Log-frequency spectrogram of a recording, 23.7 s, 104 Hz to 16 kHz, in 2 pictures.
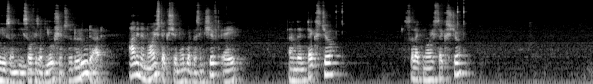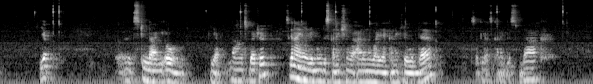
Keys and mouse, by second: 4.6 shift+a, 13.8 click, 14.9 z, 15.4 z, 15.6 z, 16.9-18.7 drag, 19.0-20.5 drag, 20.5 middle click, 22.0 middle click, 22.2-23.7 drag.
